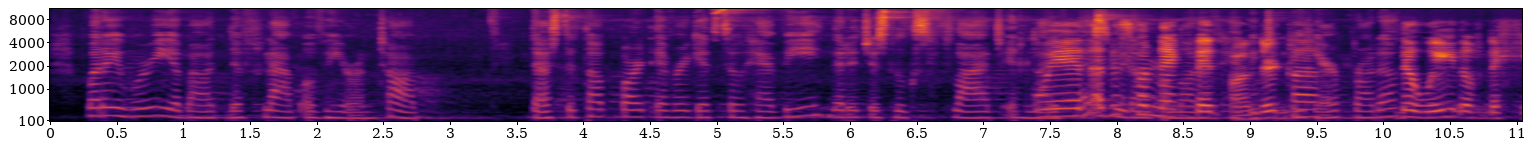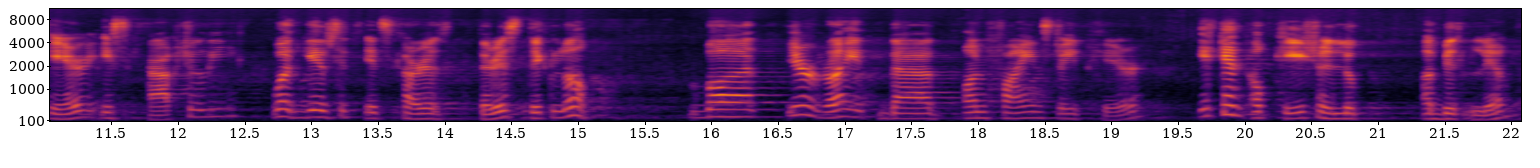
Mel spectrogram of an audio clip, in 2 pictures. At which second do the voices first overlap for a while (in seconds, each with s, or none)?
7.4 s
